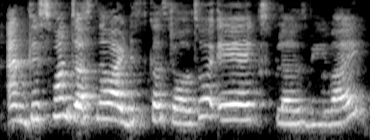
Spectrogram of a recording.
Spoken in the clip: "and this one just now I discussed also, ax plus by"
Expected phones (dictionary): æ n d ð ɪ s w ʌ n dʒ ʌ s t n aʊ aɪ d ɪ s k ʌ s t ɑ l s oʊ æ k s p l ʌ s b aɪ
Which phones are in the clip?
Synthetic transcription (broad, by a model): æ n d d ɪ s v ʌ n dʒ ʌ s t n aʊ aɪ d ɪ s k ʌ s t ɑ l s oʊ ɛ k s p l ʌ s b aɪ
